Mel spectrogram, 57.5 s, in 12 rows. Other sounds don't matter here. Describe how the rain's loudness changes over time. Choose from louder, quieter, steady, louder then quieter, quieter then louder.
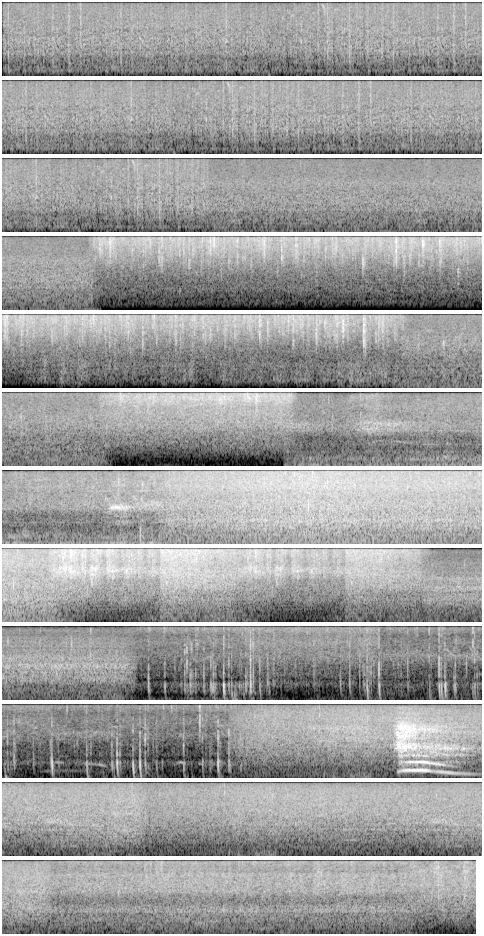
louder then quieter.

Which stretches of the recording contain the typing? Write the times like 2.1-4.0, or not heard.
not heard.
